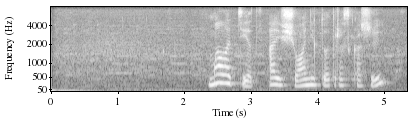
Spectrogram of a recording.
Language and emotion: Russian, positive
